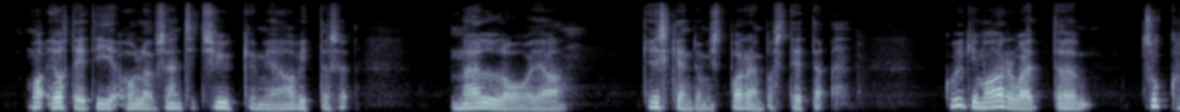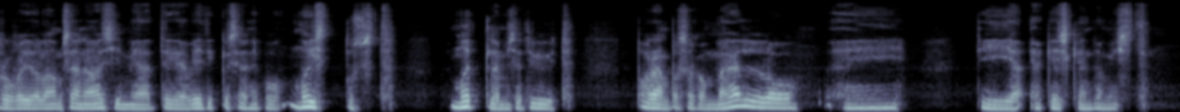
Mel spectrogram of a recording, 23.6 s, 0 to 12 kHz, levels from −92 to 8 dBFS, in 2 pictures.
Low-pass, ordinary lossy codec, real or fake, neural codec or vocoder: 10.8 kHz; AAC, 32 kbps; fake; autoencoder, 48 kHz, 128 numbers a frame, DAC-VAE, trained on Japanese speech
